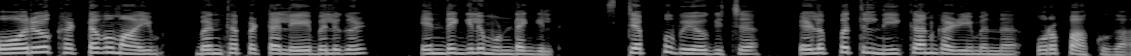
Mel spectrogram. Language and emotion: Malayalam, neutral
